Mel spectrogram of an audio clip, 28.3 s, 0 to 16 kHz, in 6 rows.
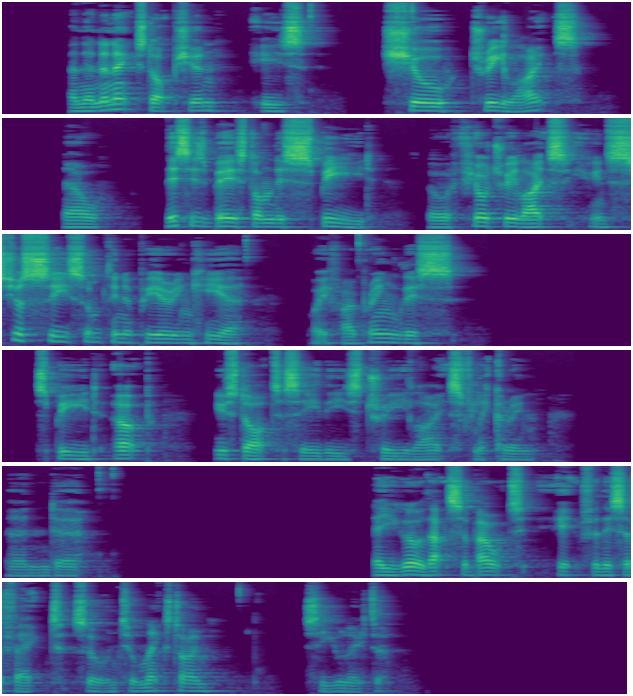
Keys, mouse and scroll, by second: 2.2 click, 2.9 click, 11.2-12.1 drag, 13.8 click, 19.5 click, 20.0 click, 28.2 click.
